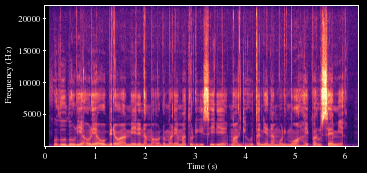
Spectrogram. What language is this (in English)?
Kikuyu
